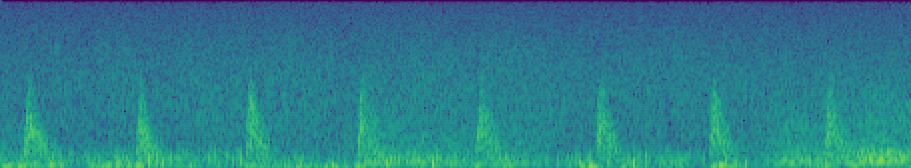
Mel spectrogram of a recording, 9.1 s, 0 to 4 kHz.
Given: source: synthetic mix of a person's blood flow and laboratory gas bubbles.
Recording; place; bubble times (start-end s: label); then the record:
Doppler ultrasound of blood flow; subclavian vein
no bubbles
From the record:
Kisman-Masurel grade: 000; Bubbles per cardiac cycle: 0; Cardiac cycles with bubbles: 0%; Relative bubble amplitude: no bubbles discernible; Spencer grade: 0 (complete lack of bubble signals)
